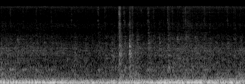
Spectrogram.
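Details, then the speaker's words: 1972 Chevrolet Monte Carlo, numbers-matching original factory 402 big block (U code), fan and shroud refitted, radiator filled and circulating; deep steady V8 idle in gear, even beat, no knocks or misses: normal idle in gear. "so let's sit here run for a second uh i want to get in the car and show you that it'll jump in gear so"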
